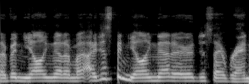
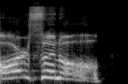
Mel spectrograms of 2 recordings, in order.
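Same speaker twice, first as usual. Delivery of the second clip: put-on, very high, joy-filled, joyful exclamation; 10 semitones higher than usual. Describing their verbal tics, the speaker shows how they sound filled with joy. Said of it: "sometimes I'm just filled with joy".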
